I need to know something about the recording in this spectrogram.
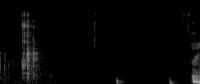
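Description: A few small, separate clicks and light knocks of AAA batteries and hard plastic being handled as they are fitted into the battery compartment of an Avon M50 gas mask voice amplifier.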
